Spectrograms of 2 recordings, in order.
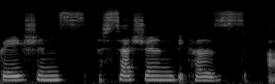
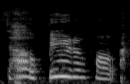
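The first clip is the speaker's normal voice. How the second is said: high, loud, moved laugh; emotional laugh; 10 semitones higher, 10 dB louder than usual. Real, not acted. Sharing her healing with viewers, moved laughing. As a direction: laugh through happy tears. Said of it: "Getting emotional right now".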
